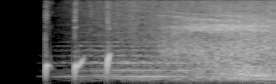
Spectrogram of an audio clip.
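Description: Intro jingle of an animated logo: three quick plops, each gliding up in pitch, then a swelling musical riser that builds toward the end.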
